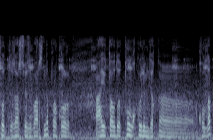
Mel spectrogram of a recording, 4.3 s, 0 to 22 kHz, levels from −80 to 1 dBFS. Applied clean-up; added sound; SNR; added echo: none; Tools; 17 dB; none.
